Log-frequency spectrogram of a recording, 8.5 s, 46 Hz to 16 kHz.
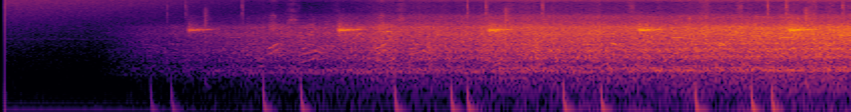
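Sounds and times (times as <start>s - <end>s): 
ambient music loop: 1.1s - 8.4s.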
